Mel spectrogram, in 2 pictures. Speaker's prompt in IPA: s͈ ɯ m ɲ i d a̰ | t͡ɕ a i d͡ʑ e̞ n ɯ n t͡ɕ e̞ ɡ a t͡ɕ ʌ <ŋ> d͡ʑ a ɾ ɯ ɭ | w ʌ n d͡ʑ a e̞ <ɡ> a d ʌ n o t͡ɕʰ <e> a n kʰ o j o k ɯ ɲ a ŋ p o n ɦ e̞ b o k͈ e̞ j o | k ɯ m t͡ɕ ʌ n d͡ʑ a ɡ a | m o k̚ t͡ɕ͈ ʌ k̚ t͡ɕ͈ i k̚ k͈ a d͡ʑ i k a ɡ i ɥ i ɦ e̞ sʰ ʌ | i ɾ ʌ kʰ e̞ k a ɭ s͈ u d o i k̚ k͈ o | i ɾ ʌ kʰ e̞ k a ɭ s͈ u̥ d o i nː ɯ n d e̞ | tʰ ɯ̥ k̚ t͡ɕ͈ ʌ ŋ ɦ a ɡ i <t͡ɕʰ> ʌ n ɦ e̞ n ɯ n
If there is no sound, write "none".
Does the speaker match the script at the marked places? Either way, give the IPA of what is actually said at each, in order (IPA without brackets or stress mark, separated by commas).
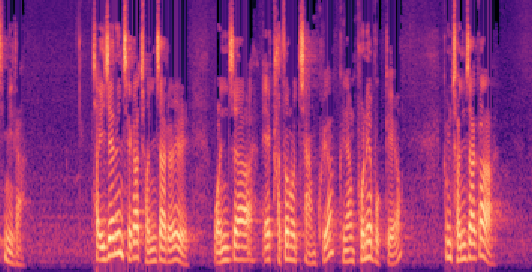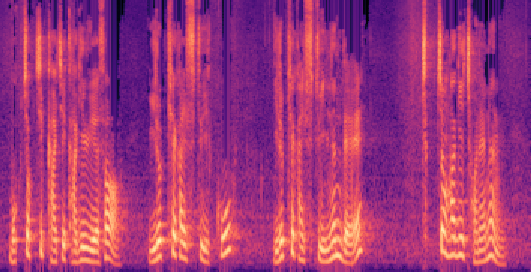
n, k, i, t͡ɕ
